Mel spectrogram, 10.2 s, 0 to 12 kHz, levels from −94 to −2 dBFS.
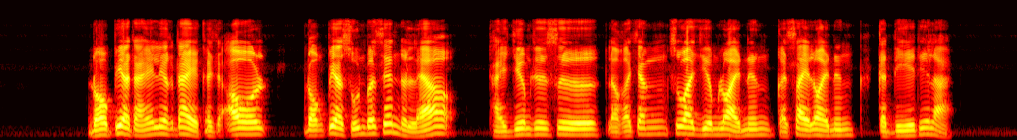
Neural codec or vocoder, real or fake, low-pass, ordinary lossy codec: none; real; 7.2 kHz; none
